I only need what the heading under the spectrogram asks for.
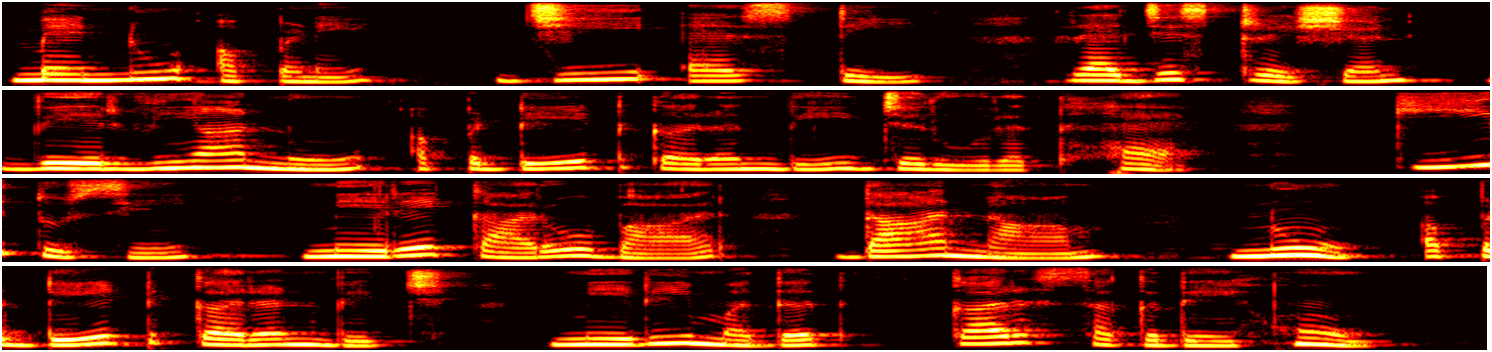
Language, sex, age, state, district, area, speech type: Punjabi, female, 18-30, Punjab, Hoshiarpur, urban, read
